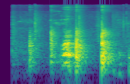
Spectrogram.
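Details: Hounds barking at people walking past their property, in March: three short, rough, broadband woofs spaced irregularly over two seconds, the middle one longest, heard at close range.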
